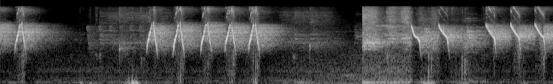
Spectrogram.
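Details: Bar-winged prinia, a tutor recording used to prompt other prinias to sing: quick bursts of sharp, high, slurred chirps, about four a second, with a brief pause between the two runs.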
